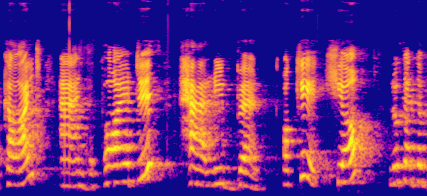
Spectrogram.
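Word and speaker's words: Harry Behn: kite here the kite and the poet is harry bent okay here look at the ball the kite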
